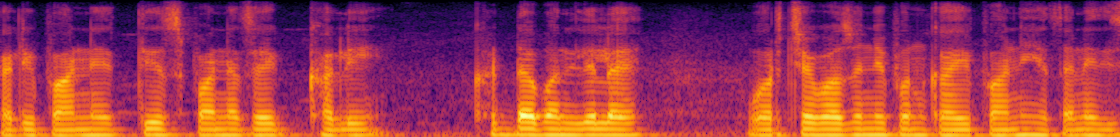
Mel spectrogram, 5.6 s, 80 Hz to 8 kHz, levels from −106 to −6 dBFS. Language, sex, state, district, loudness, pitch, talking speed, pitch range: Marathi, male, Maharashtra, Aurangabad, -20 LUFS, 130 Hz, 160 wpm, 125-130 Hz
